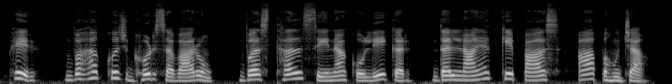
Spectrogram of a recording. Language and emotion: Hindi, neutral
